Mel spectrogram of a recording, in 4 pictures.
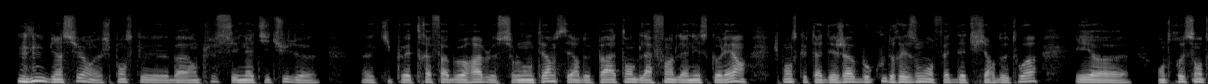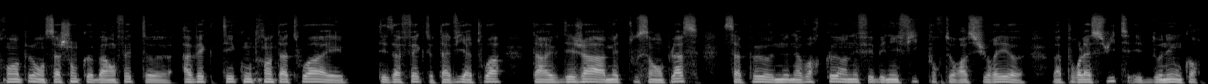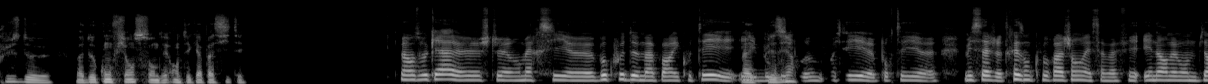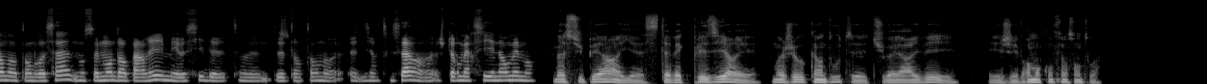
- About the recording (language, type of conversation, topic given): French, advice, Comment puis-je reconnaître mes petites victoires quotidiennes ?
- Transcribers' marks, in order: "favorable" said as "faborable"; unintelligible speech; other background noise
